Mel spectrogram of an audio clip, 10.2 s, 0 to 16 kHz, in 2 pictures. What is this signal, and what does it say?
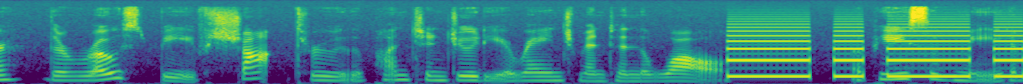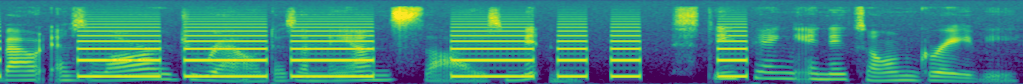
Morse code, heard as electronic beeps, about 9 wpm, 350 Hz, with speech in English. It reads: CODE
